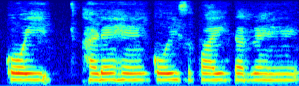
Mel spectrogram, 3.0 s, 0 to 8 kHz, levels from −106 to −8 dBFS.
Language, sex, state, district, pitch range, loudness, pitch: Hindi, female, Uttarakhand, Uttarkashi, 220-225 Hz, -33 LUFS, 225 Hz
